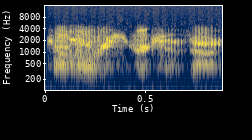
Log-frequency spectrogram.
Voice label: terminal restriction zone, metropolice vo; Half Life Alyx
